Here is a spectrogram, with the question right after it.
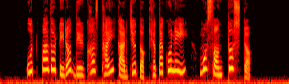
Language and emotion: Odia, surprised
